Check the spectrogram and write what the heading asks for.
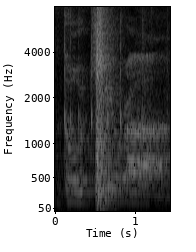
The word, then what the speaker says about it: Gojira: And oh yeah, we don't call him Godzilla. Real fans call him. It's Gojira. pronounced Gojira.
